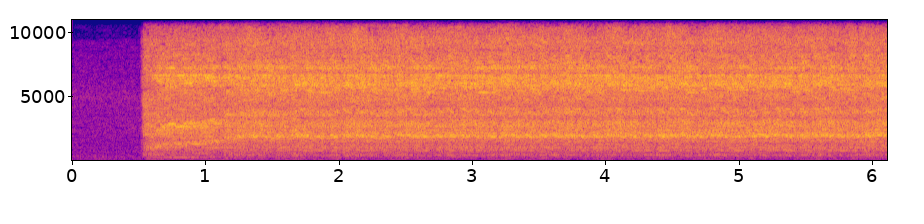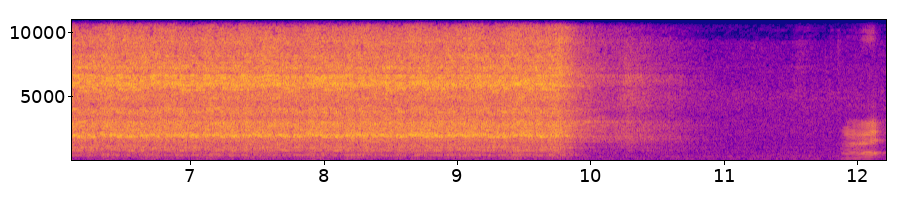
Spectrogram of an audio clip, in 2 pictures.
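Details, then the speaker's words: Big-block Chevy, sat unrun for a couple of years, cranked without firing to build oil pressure: steady, even starter whir and cranking beat, turns freely with no binding or knock; oil pressure came up quickly. "sounds decent. Oil pressure came up real quick."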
